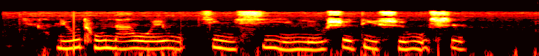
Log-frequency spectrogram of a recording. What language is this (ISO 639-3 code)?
zho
